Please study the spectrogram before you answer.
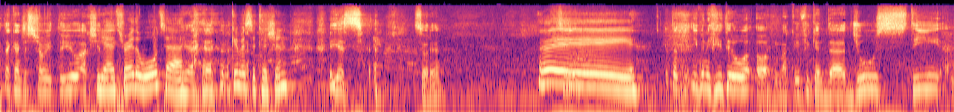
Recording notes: We hosted this as a live podcast at Suncoast.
